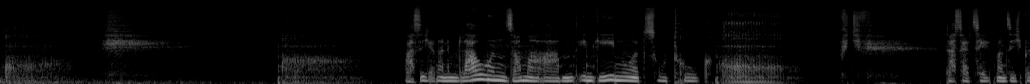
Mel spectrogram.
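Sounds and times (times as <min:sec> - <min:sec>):
person imitating snoring: 0:00.0 - 0:00.8, 0:02.8 - 0:03.6, 0:07.2 - 0:08.0
speech: 0:04.1 - 0:07.3, 0:09.5 - 0:10.2.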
